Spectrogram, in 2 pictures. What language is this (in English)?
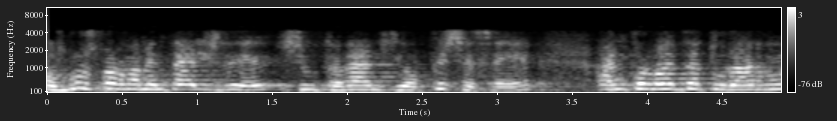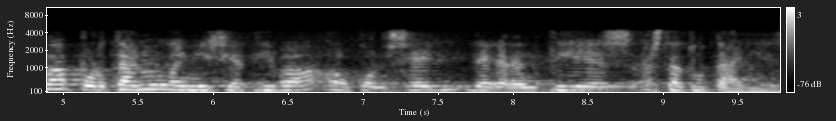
Catalan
